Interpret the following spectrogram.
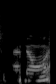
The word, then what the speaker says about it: Fanon: Frantz Fanon, am I pronouncing his name Yeah.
